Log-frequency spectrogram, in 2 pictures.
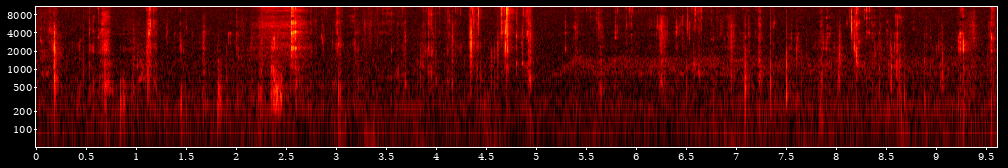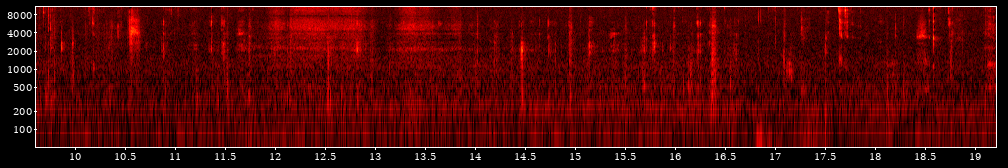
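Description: Close-up chewing of a soft corn-mayo sandwich: wet mouth clicks and smacks at an irregular pace, with a few sharper bites. A brief rustle about twelve seconds in.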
